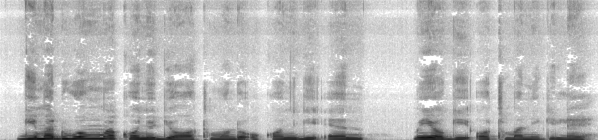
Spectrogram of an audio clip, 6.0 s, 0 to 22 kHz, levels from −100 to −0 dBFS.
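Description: Listening to the speech recording, nothing technical stood out as a problem.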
